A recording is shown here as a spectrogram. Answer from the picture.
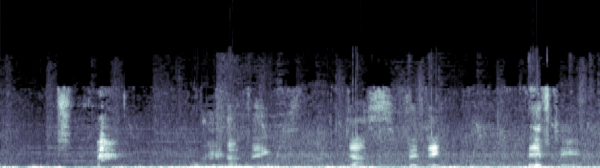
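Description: Wind buffeting the microphone: a loud, fluctuating low rumble, with short snatches of voices over it.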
